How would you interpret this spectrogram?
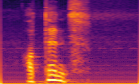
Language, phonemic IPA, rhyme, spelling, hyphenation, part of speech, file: Dutch, /ɑˈtɛnt/, -ɛnt, attent, at‧tent, adjective, Nl-attent.ogg
- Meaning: 1. observant, perceptive 2. thoughtful, considerate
